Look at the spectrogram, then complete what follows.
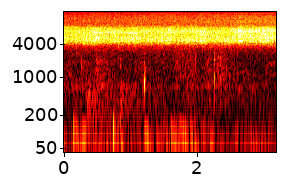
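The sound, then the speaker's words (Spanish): Crickets chirp in a steady, high-pitched drone that fills the whole stretch, with faint low rustling and a few soft scuffs outdoors beneath it, at the Acalamanchuchu spring among trees, flowers, leaves and water. No one speaks. “Es que estoy escuchando aquí unos grillos.”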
